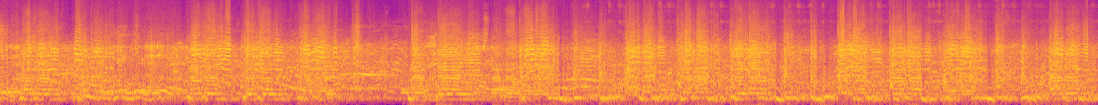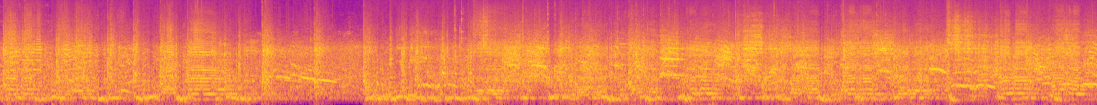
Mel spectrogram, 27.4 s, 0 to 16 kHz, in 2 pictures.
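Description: High school marching band playing, brass with a steady drum-line beat. About 18 seconds in the band cuts off briefly, then comes back in loud all at once.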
